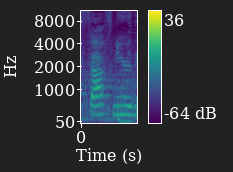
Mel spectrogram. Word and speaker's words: Fafnir: Next, we have Fafnir, the Elemental Dragon Guardian of Fire, and this is spelled F-A-F-N-I-R, but is pronounced F-A-F-N-E-E-R, like near, not like Nair, because that's kind of how it's spelled, so we're gonna call him Fafnir instead of the way it's like spelled.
